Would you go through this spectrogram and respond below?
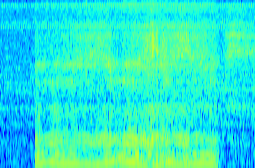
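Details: Snoring: a single long, rumbling, low-pitched snore lasting about three seconds, with a steady fluttering buzz during the breath.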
